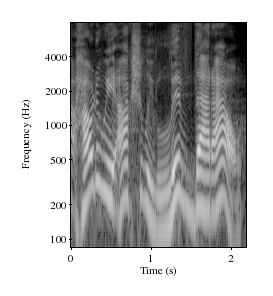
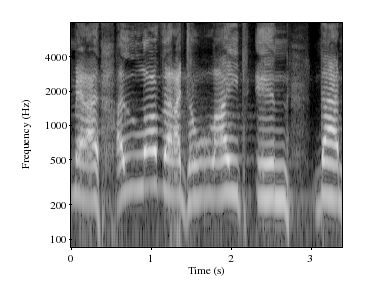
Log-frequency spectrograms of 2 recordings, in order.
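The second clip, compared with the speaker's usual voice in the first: delighted gush; 7 semitones higher, 4 dB louder, slower than usual. Retold or imitated. Enthusing as a delighted person.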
